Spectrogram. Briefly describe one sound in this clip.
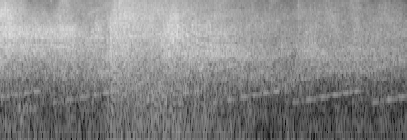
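A beam sword hums and slashes.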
